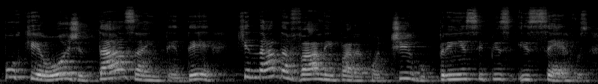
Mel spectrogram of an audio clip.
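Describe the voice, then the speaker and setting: A woman's voice: fairly high pitch, lively intonation, slow, reverberant. A woman who reads scripture aloud and then retells it in plain, casual words to her class. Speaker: Bible study teacher. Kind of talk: Bible reading and teaching.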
